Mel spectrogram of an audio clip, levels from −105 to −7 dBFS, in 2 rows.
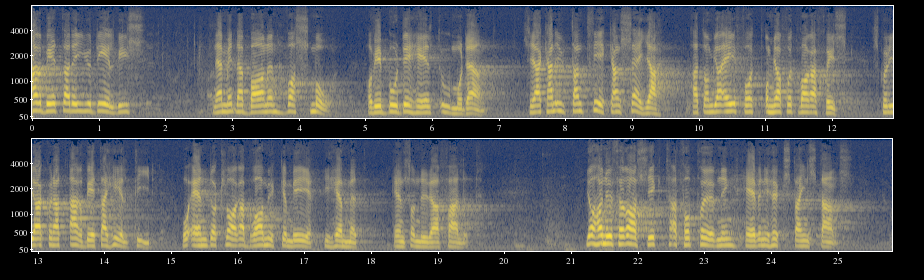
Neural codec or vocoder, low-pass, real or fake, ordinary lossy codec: none; none; real; none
